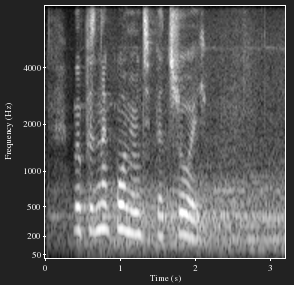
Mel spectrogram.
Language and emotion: Russian, positive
